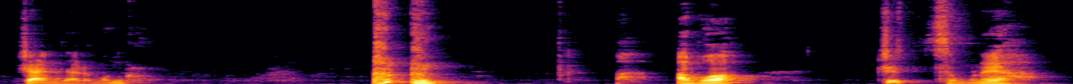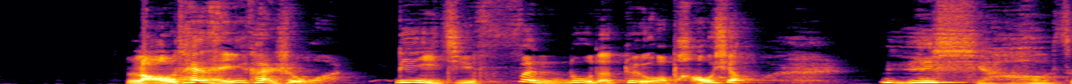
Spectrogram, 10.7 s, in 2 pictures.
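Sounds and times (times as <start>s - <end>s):
speech: 0.1s - 0.8s, 2.0s - 2.3s, 3.1s - 3.8s, 4.4s - 5.2s, 6.0s - 10.7s
single cough: 1.9s - 2.4s.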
